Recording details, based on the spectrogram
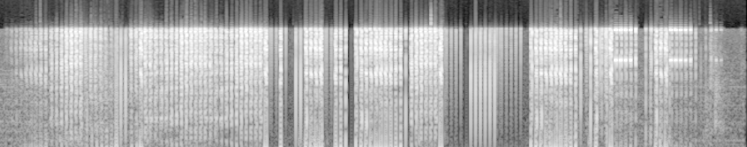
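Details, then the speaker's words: Harsh, scratchy, leathery, velcro-like bursts in rough rhythm: friction rub, pleural or pericardial, from inflamed surfaces rubbing together, in a cardiology physical findings teaching recording. "now oh it's a friction rub friction rub a friction rub a pleural friction rub and pericardial friction rubs those are two kinds of friction rubs we have they're leathery velcroy sounding"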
